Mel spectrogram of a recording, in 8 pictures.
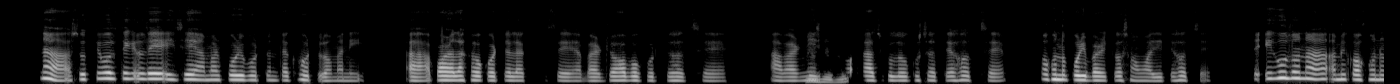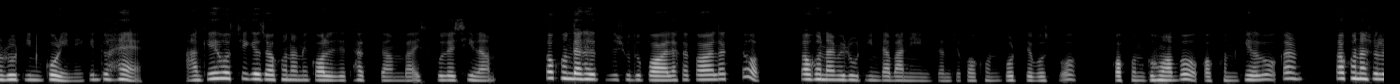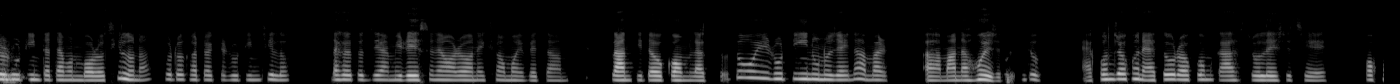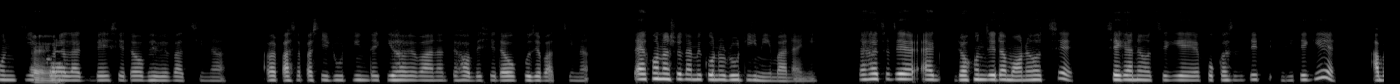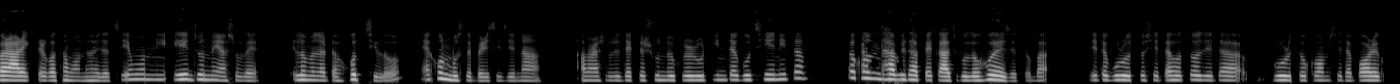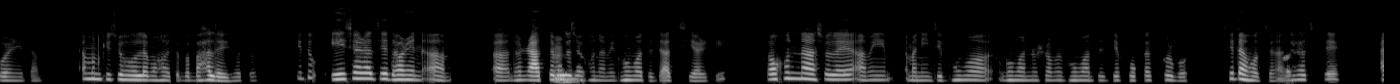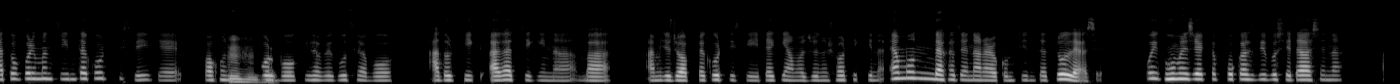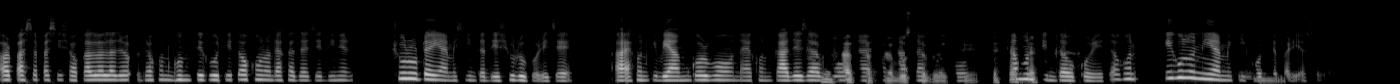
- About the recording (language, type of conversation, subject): Bengali, advice, একসঙ্গে অনেক কাজ থাকার কারণে কি আপনার মনোযোগ ছিন্নভিন্ন হয়ে যাচ্ছে?
- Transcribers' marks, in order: "মানে" said as "মানি"; other background noise; "মানে" said as "মানি"; scoff; chuckle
